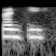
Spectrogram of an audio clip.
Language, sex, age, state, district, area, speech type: Punjabi, female, 18-30, Punjab, Shaheed Bhagat Singh Nagar, rural, conversation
